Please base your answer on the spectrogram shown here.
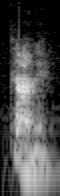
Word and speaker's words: cane: So the first word is cane. Is there a double letter or not? Cane. I'm always gonna repeat it twice. And no, there isn't a double letter, so you write it as, in Italian, C-A-N-E, and that means dog.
